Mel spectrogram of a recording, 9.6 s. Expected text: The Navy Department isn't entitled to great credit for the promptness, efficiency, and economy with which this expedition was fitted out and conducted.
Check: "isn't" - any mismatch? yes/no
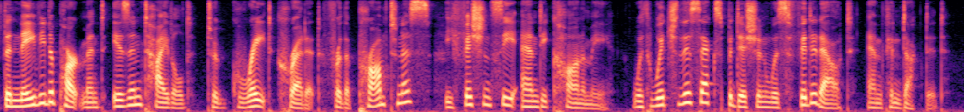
yes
